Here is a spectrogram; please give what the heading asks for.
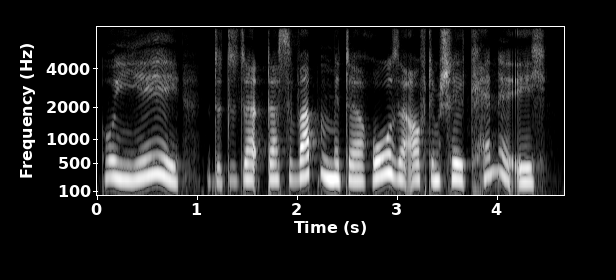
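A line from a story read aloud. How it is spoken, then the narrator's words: Shocked stammering. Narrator (German): stammelte mit weit aufgerissenen Augen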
